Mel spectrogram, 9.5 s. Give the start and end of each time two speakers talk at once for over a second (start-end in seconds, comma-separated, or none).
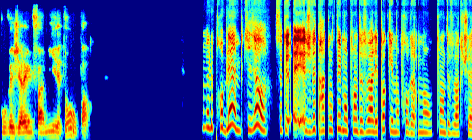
none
